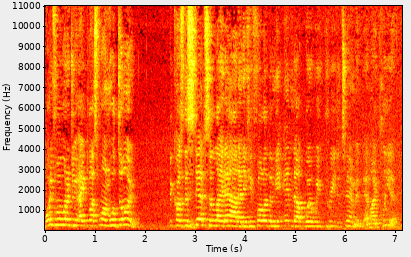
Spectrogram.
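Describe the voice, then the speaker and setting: An animated voice in an Australian accent at a fairly quick pace, very even in loudness, with audible room echo and noticeable background noise. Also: man, extremely high pitch for a man. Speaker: business speaker. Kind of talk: conference presentation. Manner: fast.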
